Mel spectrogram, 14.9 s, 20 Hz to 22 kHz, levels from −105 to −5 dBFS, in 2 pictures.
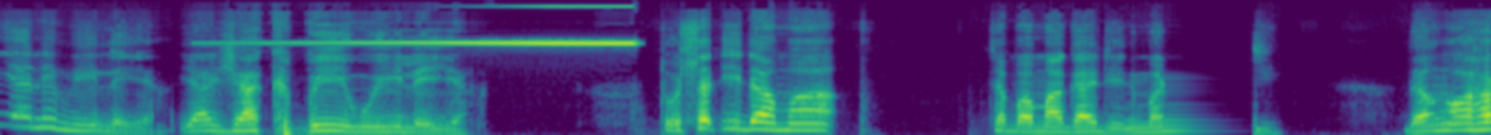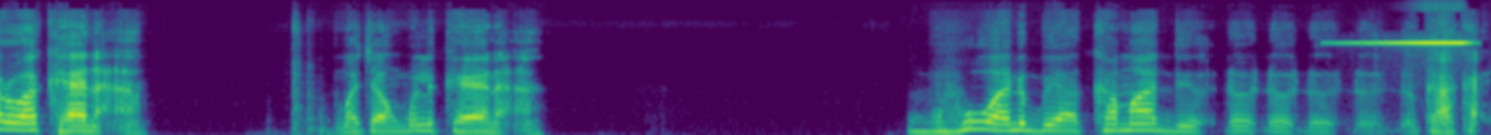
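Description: A piercing 5.9 kHz whistle swells out of the speech from 0.96 s to 3.23 s, building over roughly two seconds to about 15 dB above the voice, and returns from 14.07 s to 14.87 s, rising within about half a second. This is loudspeaker feedback squeal: the microphone is hearing the speaker it feeds, and at 5.9 kHz the loop gain tops one, so that tone grows by itself. From 5.85 s to 6.29 s the speech gives way to a fading buzzy smear, then a brief silence of about 0.13 s, before resuming with a chunk missing. That points to a likely long network dropout, where the receiver stretched the last sound to cover roughly 0.42 s of audio that never arrived.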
